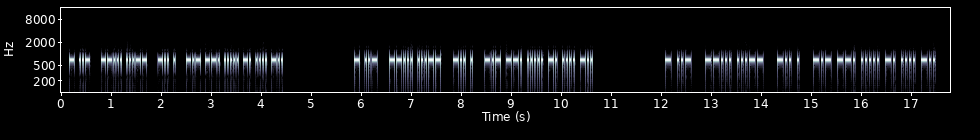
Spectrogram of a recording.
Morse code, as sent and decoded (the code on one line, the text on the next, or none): - ..- / --... ...-- / -.. / -.- --. ..... -. .... -.. / - ..- / --... ...-- / -.. / -.- --. ..... -. .... -.. / - ..- / --... ...-- / -.. / -.- --. ..... -. .... -..
TU 73 DE KG5NHD TU 73 DE KG5NHD TU 73 DE KG5NHD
